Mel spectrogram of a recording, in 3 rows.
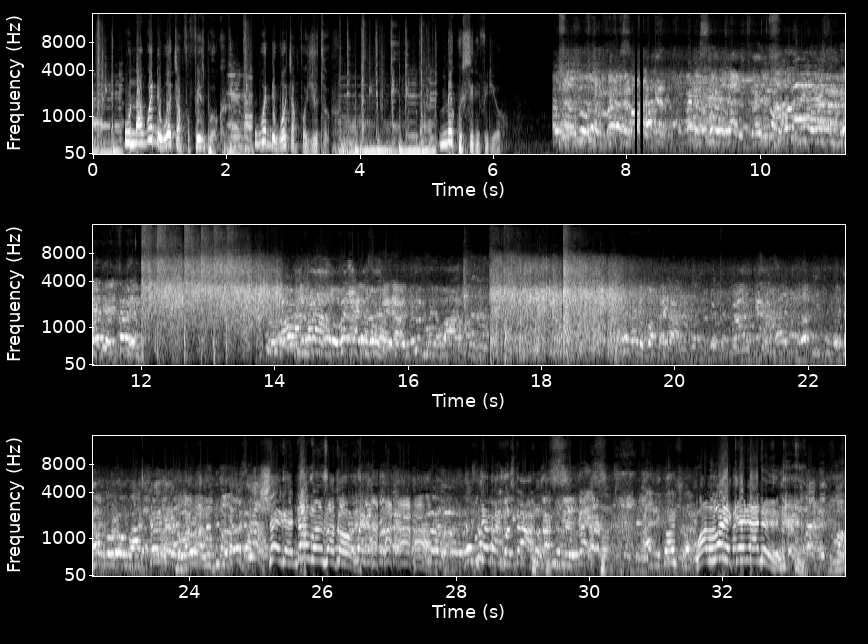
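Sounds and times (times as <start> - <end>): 
loud dense crowd chatter and shouting: 0.0 - 5.2, 6.8 - 33.8
speech: 0.5 - 3.8, 5.2 - 6.3, 22.6 - 27.0, 29.2 - 33.8
gunshots: 12.0 - 14.4, 17.2 - 20.0
laughter: 25.8 - 31.4, 32.6 - 33.8.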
